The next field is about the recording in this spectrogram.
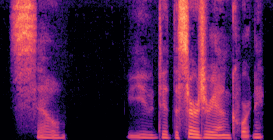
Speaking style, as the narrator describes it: I said quietly

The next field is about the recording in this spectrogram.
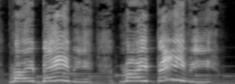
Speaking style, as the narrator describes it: The nurse, screaming

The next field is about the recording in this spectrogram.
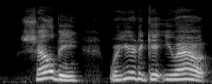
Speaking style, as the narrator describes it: yelled

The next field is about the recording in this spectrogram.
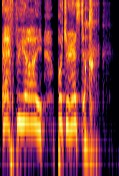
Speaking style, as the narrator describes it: I just hear him yell

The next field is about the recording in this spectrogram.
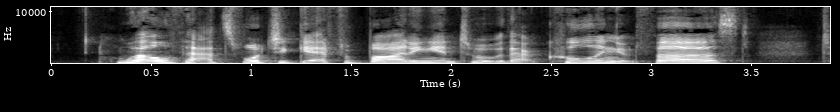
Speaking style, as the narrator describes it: Taichi said, laughing at Takeru's eagerness

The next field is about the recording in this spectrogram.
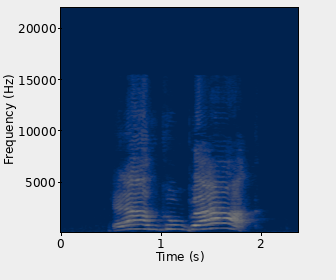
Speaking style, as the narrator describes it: shrieked the latter as soon as she found her voice

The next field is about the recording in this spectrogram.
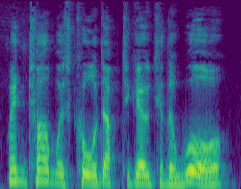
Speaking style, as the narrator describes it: said the young woman bitterly

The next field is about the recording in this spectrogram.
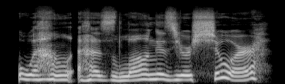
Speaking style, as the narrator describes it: I laughed

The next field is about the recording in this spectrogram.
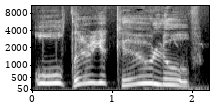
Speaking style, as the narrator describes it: cooed Emma

